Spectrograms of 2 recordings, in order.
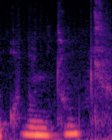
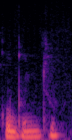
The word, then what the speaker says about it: Kubuntu: Certains qui préfèrent prononcer la première lettre séparément, mais la majorité des gens prononcent Kubuntu.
